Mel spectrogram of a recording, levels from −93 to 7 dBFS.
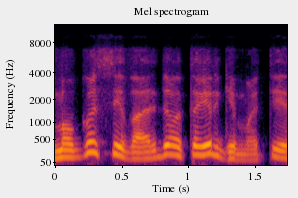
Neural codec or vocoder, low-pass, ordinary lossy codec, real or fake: codec, 16 kHz, 1.1 kbps, Voila-Tokenizer; 7.2 kHz; Opus, 16 kbps; fake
